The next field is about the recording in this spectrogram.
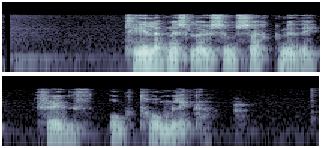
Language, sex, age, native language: Icelandic, male, 40-49, Icelandic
